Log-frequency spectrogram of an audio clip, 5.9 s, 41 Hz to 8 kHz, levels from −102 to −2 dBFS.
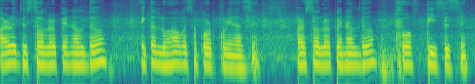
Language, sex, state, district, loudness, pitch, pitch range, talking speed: Nagamese, male, Nagaland, Dimapur, -15 LUFS, 140 Hz, 135-150 Hz, 180 wpm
